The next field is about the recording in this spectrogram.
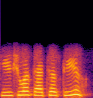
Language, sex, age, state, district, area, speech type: Kashmiri, female, 45-60, Jammu and Kashmir, Kulgam, rural, conversation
